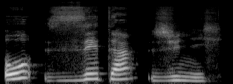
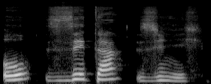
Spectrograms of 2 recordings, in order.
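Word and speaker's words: aux États-Unis: prononcer comme elle habite aux états unis elle habite aux états unis et donc on le prononce vraiment comme un z pour faire la liaison elle habite aux états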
